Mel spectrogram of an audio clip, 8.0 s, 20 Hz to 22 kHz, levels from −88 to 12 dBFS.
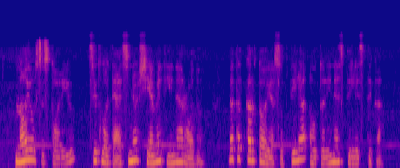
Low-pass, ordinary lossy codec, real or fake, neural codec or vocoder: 7.2 kHz; Opus, 16 kbps; real; none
